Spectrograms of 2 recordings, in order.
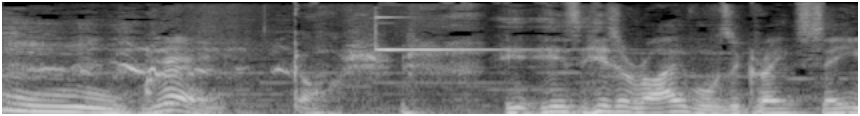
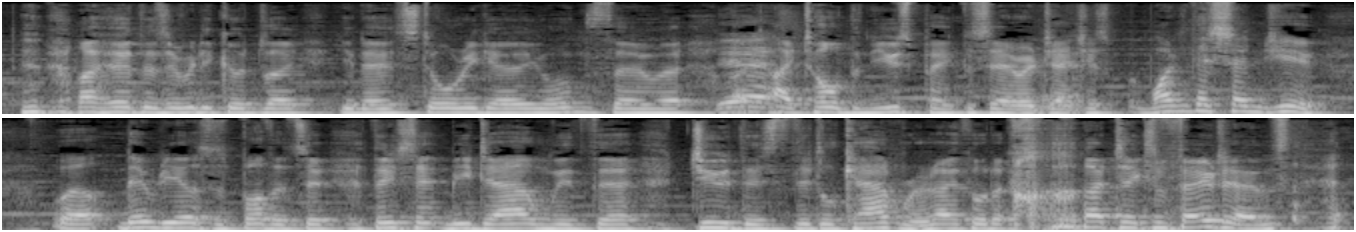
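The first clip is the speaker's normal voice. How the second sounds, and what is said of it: Good impression of a character. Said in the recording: “Bloody good impression.”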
